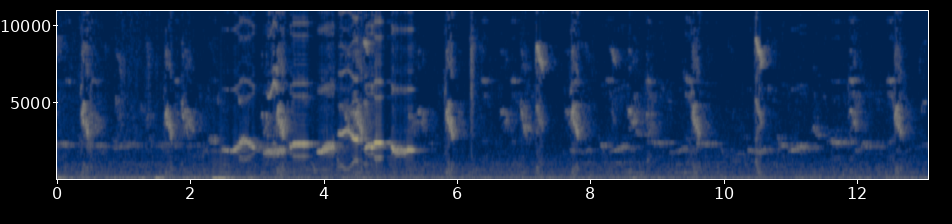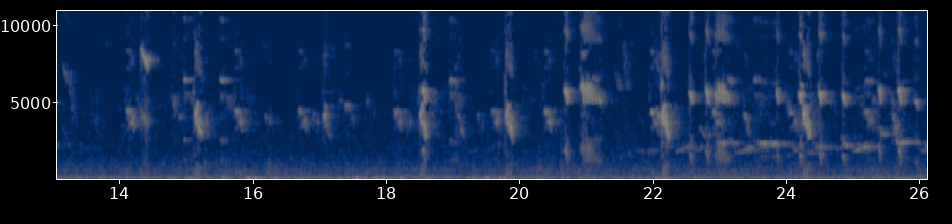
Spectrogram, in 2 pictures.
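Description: Birds chirping: short high calls repeated about once a second, with a louder warbling run of notes from about two and a half to five seconds in and more warbling near the end.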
